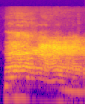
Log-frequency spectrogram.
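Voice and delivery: short battle cry; shout. Acted. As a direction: yell it out.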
